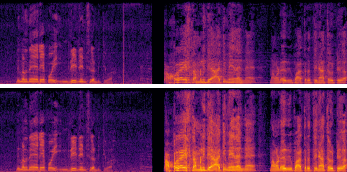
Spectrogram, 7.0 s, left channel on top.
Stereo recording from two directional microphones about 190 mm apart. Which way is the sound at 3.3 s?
50° right (ahead or behind).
